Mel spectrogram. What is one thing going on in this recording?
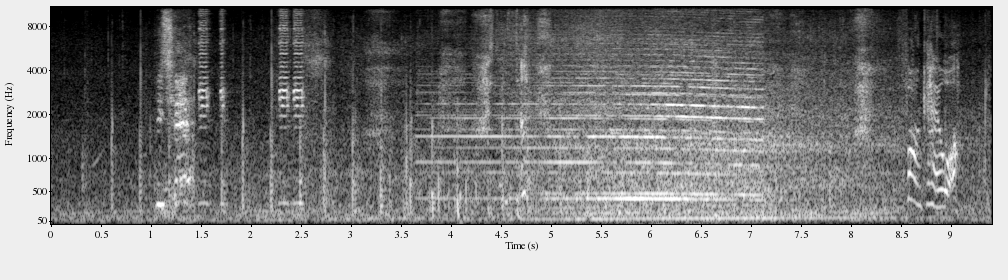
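A young man speaks tensely.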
